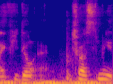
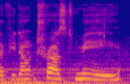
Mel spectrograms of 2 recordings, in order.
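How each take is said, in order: First: It is said in a put-on character voice. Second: It is said in the speaker's natural voice.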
